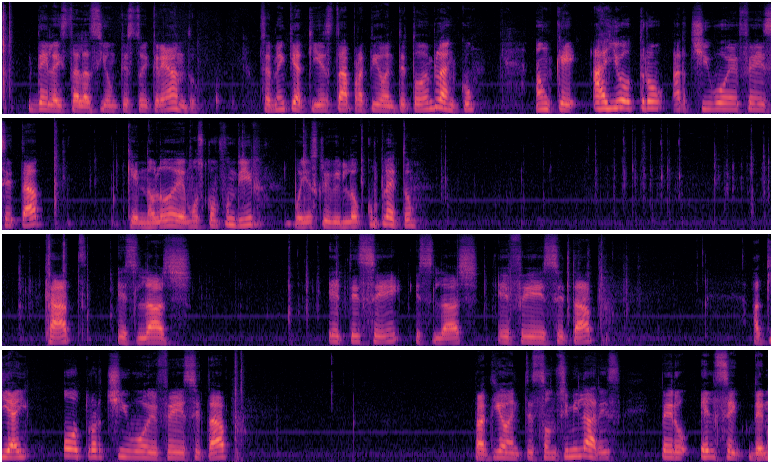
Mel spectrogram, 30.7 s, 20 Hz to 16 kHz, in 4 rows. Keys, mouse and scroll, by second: 0.0 Return, 8.2 Up, 8.9 Left, 9.4 Left, 9.4 Left, 10.1 Down, 10.7 Down, 11.3 Right, 11.5 Right, 12.1 BackSpace, 12.6 BackSpace, 12.7-13.4 BackSpace, 13.8 Delete, 14.0 Delete, 14.2 Delete, 14.3 Delete, 14.9-16.5 typing, 18.0-21.3 typing, 21.2 Delete, 21.6 Tab, 25.4 Return.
